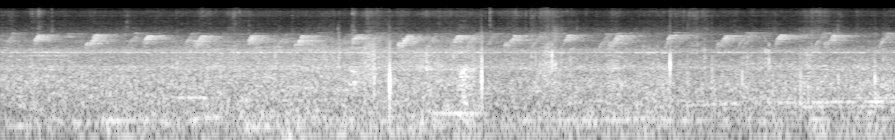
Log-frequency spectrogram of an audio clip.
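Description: A bird repeating a short high chirp about twice a second, over a steady thin high tone, with a few sharp knocks, the loudest about four seconds in.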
